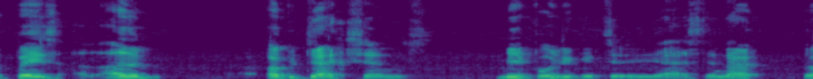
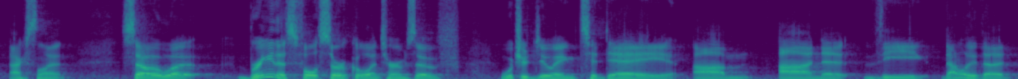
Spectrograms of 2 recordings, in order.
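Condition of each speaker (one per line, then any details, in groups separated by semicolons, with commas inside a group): Cerebral palsy; present from birth
No condition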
